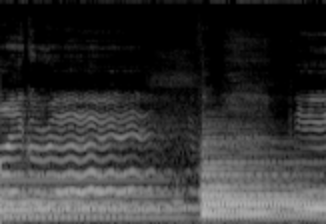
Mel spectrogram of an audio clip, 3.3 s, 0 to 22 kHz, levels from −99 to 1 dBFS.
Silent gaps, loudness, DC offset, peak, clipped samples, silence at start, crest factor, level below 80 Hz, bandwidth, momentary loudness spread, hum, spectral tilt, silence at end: none; -35 LUFS; under 0.1%; -18 dBFS; under 0.1%; 0 s; 16 dB; -68 dBFS; over 20 kHz; 12 LU; none; -8.5 dB/octave; 0 s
